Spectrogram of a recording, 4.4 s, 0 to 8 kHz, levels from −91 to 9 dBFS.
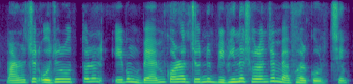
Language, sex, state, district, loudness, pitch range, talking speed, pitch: Bengali, female, West Bengal, Alipurduar, -16 LUFS, 210-275 Hz, 150 wpm, 255 Hz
